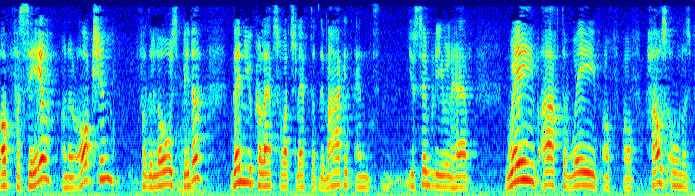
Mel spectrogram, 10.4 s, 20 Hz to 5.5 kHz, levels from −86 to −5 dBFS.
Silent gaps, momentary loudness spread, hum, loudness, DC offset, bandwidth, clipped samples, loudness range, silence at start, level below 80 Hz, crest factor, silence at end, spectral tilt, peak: none; 15 LU; none; -21 LUFS; under 0.1%; 5.4 kHz; under 0.1%; 5 LU; 0 s; -46 dBFS; 18 dB; 0 s; -8.5 dB/octave; -2 dBFS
